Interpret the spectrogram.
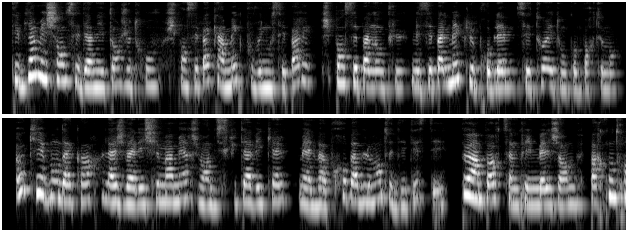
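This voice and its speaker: A woman performing comedy sketches, trading brash slangy retorts as every character. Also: a little high.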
